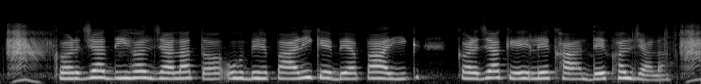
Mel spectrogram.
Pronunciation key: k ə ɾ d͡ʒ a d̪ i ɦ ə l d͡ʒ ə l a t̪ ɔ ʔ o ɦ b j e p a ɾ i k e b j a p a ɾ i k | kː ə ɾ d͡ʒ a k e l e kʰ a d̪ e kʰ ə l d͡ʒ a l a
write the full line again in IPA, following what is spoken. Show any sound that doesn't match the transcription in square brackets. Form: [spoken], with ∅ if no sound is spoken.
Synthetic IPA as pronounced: k ə ɾ d͡ʒ a d̪ i ɦ ə l d͡ʒ [a] l a t̪ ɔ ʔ o ɦ b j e p a ɾ i k e b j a p a ɾ i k | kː ə ɾ d͡ʒ a k e l e kʰ a d̪ e kʰ ə l d͡ʒ a l a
